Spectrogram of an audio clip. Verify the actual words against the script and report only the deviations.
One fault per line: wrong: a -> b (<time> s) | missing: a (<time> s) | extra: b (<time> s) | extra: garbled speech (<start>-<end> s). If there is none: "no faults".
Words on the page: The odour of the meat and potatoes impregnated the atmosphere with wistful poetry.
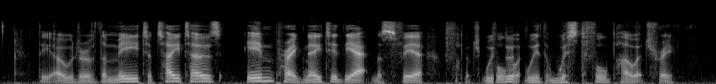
missing: and (1.5 s)
extra: garbled speech (4.4-5.2 s)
